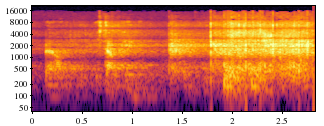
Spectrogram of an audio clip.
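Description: An older man speaks briefly through a microphone in a large hall.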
